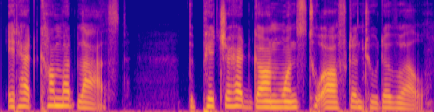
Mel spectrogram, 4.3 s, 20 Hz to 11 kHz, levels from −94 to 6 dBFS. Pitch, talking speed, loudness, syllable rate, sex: 175 Hz, 195 wpm, -17 LUFS, 4.8 syllables/s, female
